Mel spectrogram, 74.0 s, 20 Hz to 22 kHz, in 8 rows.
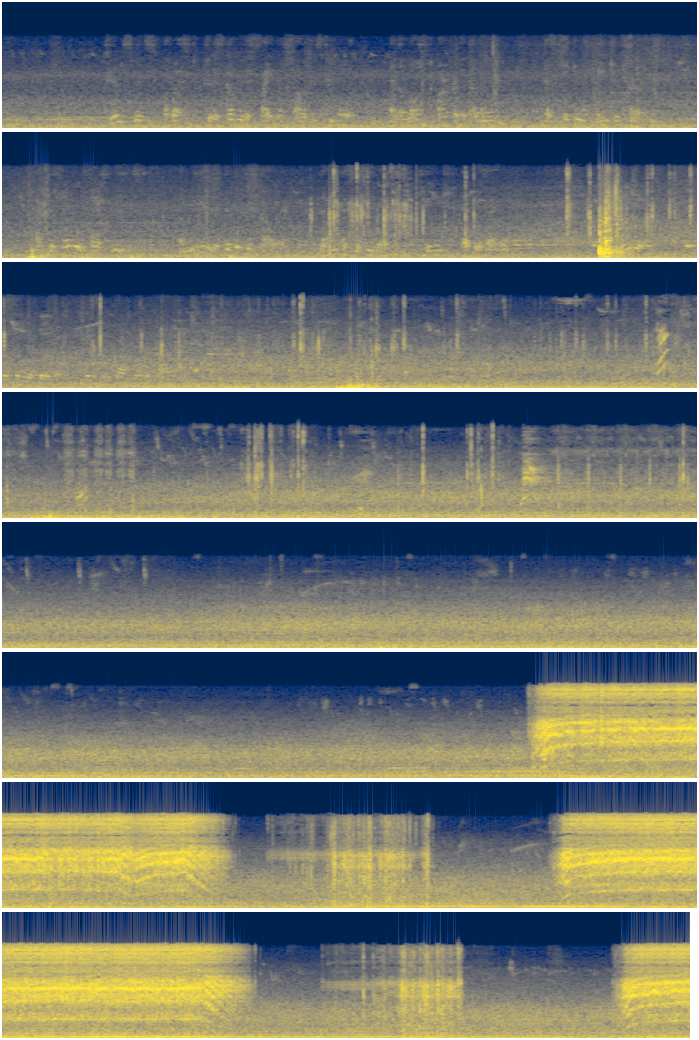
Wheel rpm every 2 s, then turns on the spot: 0, 0, 0, 0, 0, 0, 0, 0, 0, 0, 0, 0, 0, 0, 0, 0, 0, 0, 0, 0, 0, 0, 0, 0, 0, 0, 20, 150, 150, 30, 10, 40, 160, 150, 20, 10, 50.
60-62 70-72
